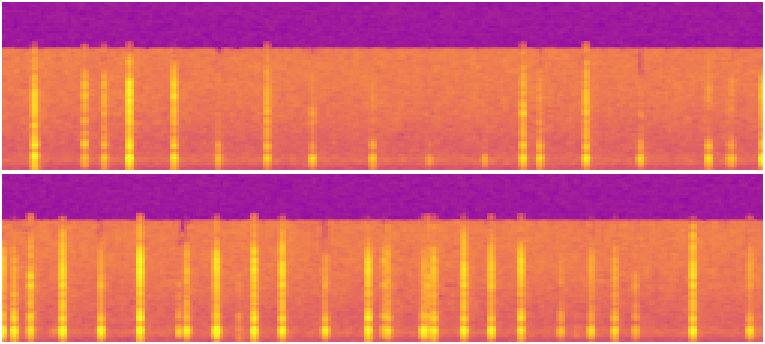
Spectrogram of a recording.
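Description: Long nails tap and scratch the glossy paper cover of a "Belles and Blossoms" paperback coloring book. Dozens of quiet, sharp, dry clicks come in an irregular, quickening series, each ending almost instantly with a bright edge. Between the clicks there is only a faint, steady hiss.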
